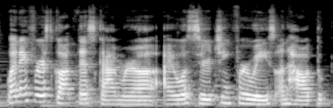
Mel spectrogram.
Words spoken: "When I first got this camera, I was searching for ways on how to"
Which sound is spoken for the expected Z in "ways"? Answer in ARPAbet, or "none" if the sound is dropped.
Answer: S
